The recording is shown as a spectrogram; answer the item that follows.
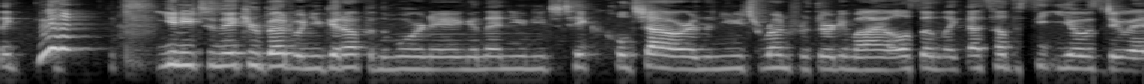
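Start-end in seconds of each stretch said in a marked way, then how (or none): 1.0-7.6 insistent, put-on bro voice. Mocking bros who insist on one must-do habit: bro voice. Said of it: "bro voice again".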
